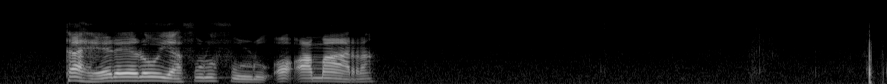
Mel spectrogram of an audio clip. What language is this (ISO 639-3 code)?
ven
